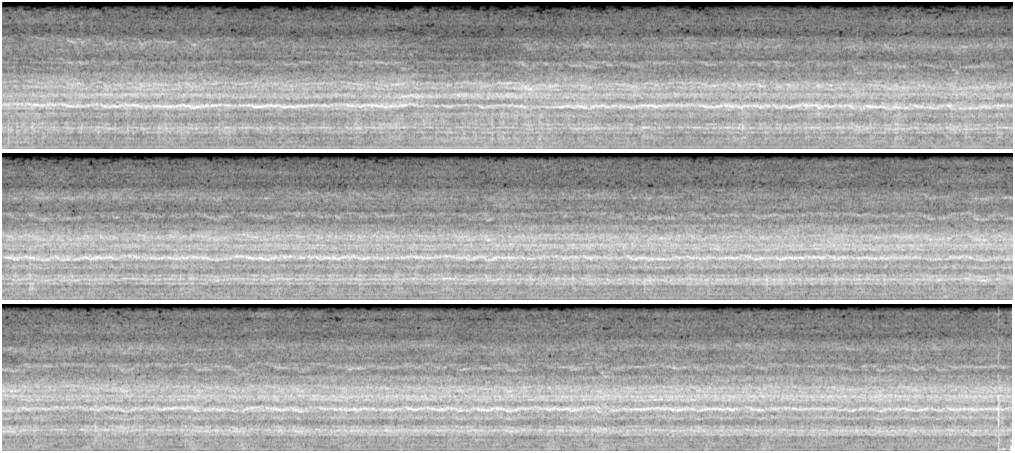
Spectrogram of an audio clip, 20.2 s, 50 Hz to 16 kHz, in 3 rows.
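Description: SPTK38G coffee grinder grinding coffee beans, a steady high-pitched motor whine and fine grinding hiss that runs evenly for the whole stretch, fairly quiet and with no voices.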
